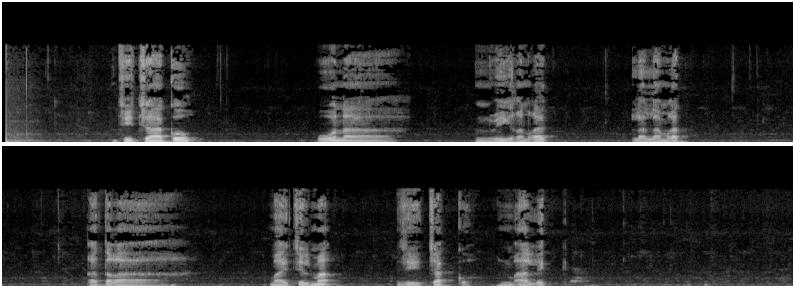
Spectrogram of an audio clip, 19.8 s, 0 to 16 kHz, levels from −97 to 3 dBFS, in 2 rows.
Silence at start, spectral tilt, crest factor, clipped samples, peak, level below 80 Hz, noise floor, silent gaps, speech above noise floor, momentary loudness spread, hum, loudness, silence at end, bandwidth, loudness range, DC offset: 0.05 s; -5 dB/octave; 24 dB; under 0.1%; -6 dBFS; -50 dBFS; -66 dBFS; none; 41 dB; 23 LU; none; -26 LUFS; 1.1 s; 11.5 kHz; 9 LU; under 0.1%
